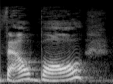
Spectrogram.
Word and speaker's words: Val Ball: My name is Val Ball, rhymes with foul ball,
